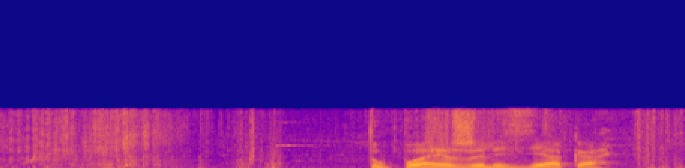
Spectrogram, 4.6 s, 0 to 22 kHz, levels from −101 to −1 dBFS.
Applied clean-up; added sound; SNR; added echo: none; Bird; 12 dB; none.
